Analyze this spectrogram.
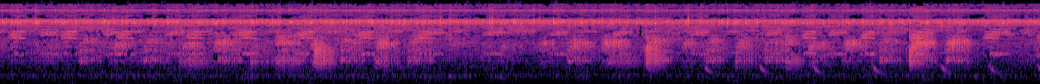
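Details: Night chorus of toads and treefrogs, many animals croaking in rapid, irregular bursts, mixed with short downward-sliding chirps in the second half and a constant shrill insect drone behind.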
